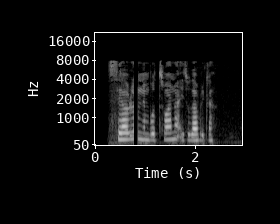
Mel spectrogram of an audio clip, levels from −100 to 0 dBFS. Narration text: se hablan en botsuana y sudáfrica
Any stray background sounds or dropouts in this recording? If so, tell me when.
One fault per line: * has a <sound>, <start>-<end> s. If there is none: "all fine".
* has a dropout, 0.8-0.9 s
